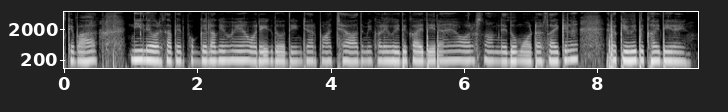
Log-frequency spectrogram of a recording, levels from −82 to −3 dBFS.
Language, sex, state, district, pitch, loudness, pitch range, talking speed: Hindi, female, Bihar, Madhepura, 190 Hz, -20 LUFS, 185-195 Hz, 215 wpm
